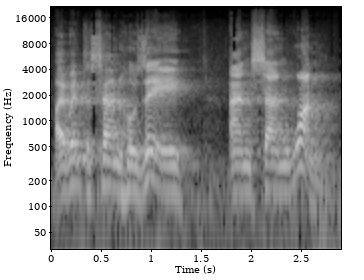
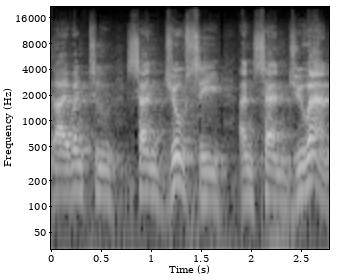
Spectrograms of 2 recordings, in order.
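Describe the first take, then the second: First: The J sound is silent in both names. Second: The J sound is pronounced in both names. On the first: The speaker calls it right. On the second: The speaker calls it wrong.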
